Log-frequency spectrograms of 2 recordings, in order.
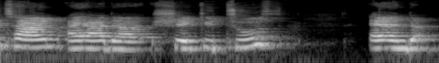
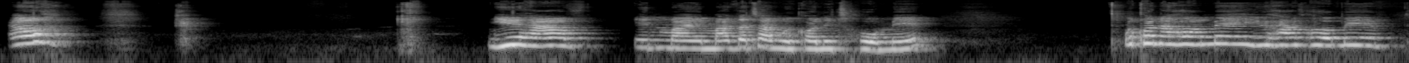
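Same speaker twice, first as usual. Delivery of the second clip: cooing admirer; 4 semitones higher than usual. Acted. Guys admire her gapped teeth, mock cooing. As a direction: imitate guys gushing over something cute. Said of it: "who think it's cute".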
